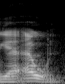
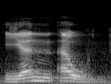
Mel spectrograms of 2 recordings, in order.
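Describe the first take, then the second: First: The n sound before the glottal stop is dropped. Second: The n sound before the glottal stop is clear. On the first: The speaker calls it wrong. "ما ينفع نقول ... ياءون" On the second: The speaker calls it right. "لابد من الإظهار"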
